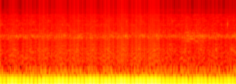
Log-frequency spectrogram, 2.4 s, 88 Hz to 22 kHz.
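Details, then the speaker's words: 2015 Ford EcoSport diesel (stated as 1.4 and as 1.5 L turbo) with the malfunction light on and a pickup problem: a low idle with an uneven, lumpy beat and vibration; fault code injector 3 circuit open, a dead cylinder causing the misfire. "Self rest injector సర్క్యూట్ఏ third injector circuit open problem ఉంది."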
